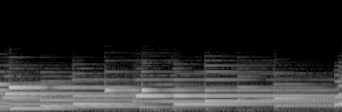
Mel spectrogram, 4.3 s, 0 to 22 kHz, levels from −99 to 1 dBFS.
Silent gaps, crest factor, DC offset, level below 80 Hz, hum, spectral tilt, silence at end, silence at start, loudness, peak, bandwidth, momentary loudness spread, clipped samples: none; 16 dB; under 0.1%; -72 dBFS; none; -12.5 dB/octave; 0 s; 0 s; -33 LUFS; -16 dBFS; 3.2 kHz; 8 LU; under 0.1%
